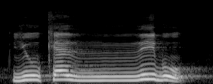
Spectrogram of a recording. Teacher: Вот здесь звуком «за» межзубный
